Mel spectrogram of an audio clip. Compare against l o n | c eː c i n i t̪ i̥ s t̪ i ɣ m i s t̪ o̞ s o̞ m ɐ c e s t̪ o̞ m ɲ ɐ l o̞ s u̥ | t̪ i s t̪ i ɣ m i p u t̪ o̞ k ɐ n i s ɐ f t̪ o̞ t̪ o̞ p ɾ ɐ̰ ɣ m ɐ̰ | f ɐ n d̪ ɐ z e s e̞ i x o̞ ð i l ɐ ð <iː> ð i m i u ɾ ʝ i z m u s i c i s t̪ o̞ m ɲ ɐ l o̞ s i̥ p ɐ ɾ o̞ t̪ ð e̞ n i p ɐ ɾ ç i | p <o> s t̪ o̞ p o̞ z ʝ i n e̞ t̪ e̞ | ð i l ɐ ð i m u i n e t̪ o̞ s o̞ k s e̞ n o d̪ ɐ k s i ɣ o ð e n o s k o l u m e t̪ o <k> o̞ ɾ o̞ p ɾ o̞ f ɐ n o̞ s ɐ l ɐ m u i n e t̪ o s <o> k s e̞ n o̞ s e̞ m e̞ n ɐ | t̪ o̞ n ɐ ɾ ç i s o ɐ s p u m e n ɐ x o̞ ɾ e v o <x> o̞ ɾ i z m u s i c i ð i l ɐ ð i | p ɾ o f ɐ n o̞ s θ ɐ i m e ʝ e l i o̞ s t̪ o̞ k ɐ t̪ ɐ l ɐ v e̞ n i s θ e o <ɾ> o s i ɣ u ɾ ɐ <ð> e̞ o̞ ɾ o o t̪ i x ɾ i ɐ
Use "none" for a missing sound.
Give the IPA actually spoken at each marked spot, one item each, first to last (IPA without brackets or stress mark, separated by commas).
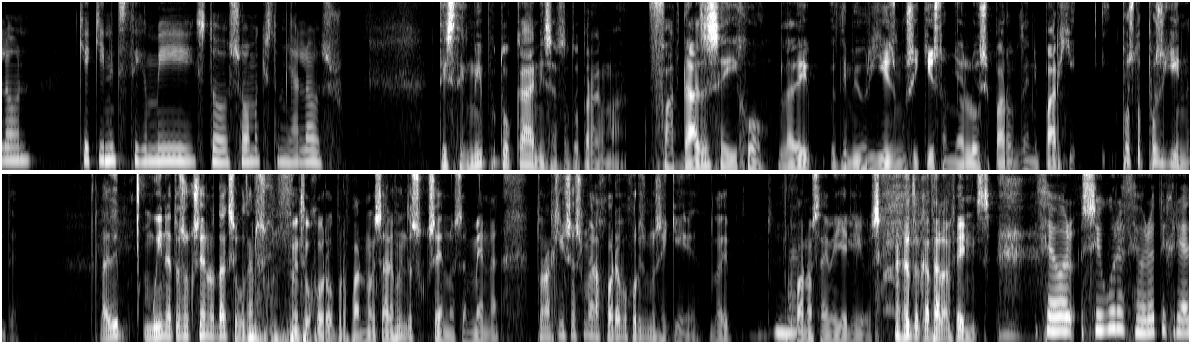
i, o, x, o, x, ɾ, θ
